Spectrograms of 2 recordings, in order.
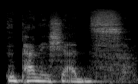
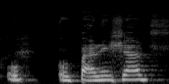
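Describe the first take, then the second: First: It is said in the speaker's ordinary accent. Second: It is said in a put-on Indian accent. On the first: The speaker calls it wrong. "I'm probably pronouncing it really badly" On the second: The speaker calls it right. "That's an Indian accent"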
